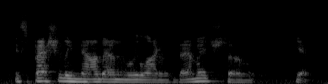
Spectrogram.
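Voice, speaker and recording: A man speaks at a moderate pace and medium pitch. His voice is somewhat breathy, with ordinary pitch variation. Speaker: gaming youtuber. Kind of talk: gameplay commentary. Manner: casual, many fillers and repeats; mumbling.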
